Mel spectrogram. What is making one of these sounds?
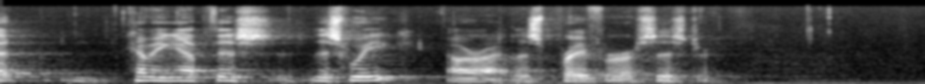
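A man speaks calmly into a microphone in a large echoing hall.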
